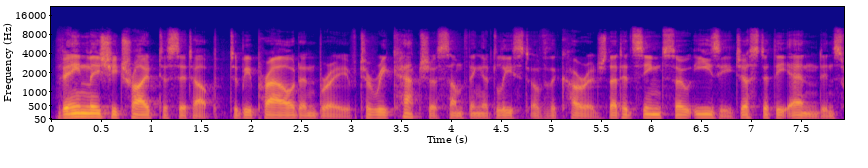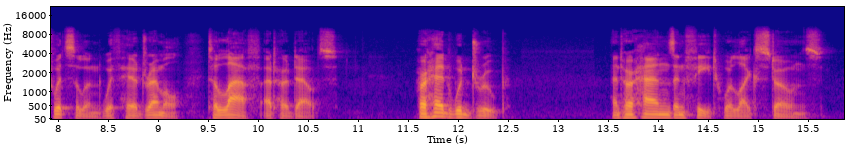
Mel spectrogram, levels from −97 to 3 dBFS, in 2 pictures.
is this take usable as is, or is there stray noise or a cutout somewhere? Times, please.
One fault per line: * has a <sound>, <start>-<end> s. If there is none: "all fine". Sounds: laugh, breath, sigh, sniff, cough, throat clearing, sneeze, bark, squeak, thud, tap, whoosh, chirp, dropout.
all fine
